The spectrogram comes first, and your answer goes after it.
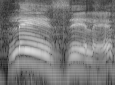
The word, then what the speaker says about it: les élèves: Les élèves, ini dibacanya disambung. Seperti les alphabets di Z kan ya.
